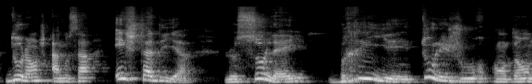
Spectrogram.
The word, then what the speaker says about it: soleil: Le soleil, soleil, o sol, le soleil, como se fosse um i longo, le soleil brillait, mais uma vez, como se fosse um i longo, briller, briller.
